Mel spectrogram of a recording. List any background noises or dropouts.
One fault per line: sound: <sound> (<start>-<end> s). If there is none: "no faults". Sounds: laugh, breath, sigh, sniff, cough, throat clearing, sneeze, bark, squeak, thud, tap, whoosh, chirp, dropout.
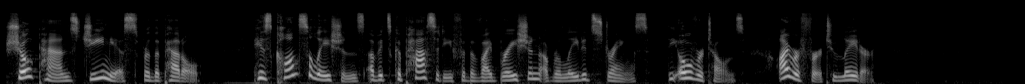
no faults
